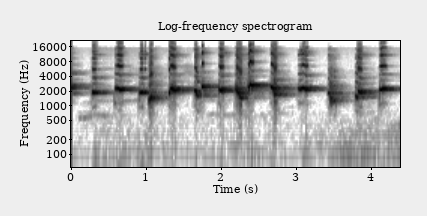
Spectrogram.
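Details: Yellow-vented bulbul in vigorous long rapid-fire song, known locally as ropel panjang, used as a lure to make other bulbuls sing back; short bright whistled notes around mid pitch, each dipping or rising, fired in quick succession.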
